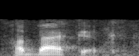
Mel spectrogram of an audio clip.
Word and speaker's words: Habakkuk: Some pronounce it Habakkuk. Others pronounce it Habakkuk, and Scorby pronounces it Habakkuk. Therefore, it is with the most rigorous insistence that we recommend Habakkuk.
